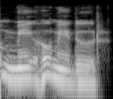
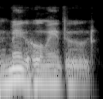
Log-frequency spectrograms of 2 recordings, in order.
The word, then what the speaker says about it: মেঘমেদুর: মেঘমেদুর তো উচ্চারণটা আমরা মেঘ মেদুর করি না। কারণ একসঙ্গে জোড়া আছে।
